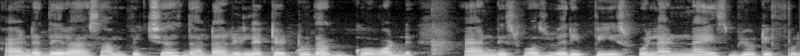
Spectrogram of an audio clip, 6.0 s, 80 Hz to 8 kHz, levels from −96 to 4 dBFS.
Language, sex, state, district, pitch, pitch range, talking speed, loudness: English, female, Punjab, Kapurthala, 185 Hz, 180-185 Hz, 200 wpm, -17 LUFS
